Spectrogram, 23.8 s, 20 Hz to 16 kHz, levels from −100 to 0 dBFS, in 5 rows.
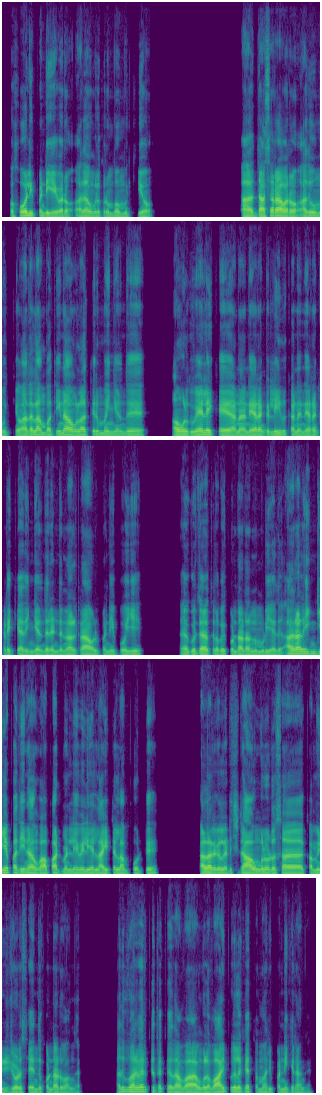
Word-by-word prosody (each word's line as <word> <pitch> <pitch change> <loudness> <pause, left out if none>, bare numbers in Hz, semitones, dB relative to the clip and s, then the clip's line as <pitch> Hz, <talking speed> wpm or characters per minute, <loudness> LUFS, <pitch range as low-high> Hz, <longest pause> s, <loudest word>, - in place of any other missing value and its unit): ஹ் 115 - -6
ஹோலி 155 +1 +5
பண்டிகை 125 -3 +1
வரும், 110 +1 -2
அது 115 +2 +1
அவங்களுக்கு 115 -1 -3
ரொம்ப 125 +2 -3
முக்கியம். 105 -1 -5 1.4
அ - - +4 0.2
தசரா 145 -1 +5
வரும், 110 -1 +2
அதுவும் 125 +2 0
முக்கியம். 115 +2 -4
அதெல்லாம் 145 +4 +2
பாத்தீங்கன்னா, 140 +2 +1
அவங்களலா 135 +1 +2
திரும்ப 140 0 -2
இங்கேருந்து 130 +2 -3 0.6
அவங்களுக்கு 130 -2 +2
வேலைக்கான 135 -5 +3
நேரம் 130 0 +3
லீவுக்கான 135 -4 -2
நேரம் 125 -3 -2
கிடைக்காது. 115 -1 -3
இங்க 105 - -6
இருந்து 115 +1 -3
2 110 0 -3
நாள் 120 -1 -1
ட்ராவல் 115 0 0
பண்ணி 110 -1 -6
போயி, 110 +2 -2 0.7
அ 105 -1 -1
குஜராத்துல 120 -1 0
போய் 120 - -4
கொண்டாடணும் 110 0 -1
முடியாது. 95 -1 -3
அதனால 155 +2 +4
இங்கேயே 155 +3 +1
பாத்தீங்கன்னா, 140 +2 +2
அவங்க 130 - +2
அப்பார்ட்மெண்ட்லேயே 130 -1 -1
வெளிய 130 +1 +1
லைட்டெல்லாம் 120 -1 0
போட்டு 120 +1 -3 0.8
கலர்கள் 125 -2 +4
அடிச்சுட்டு 135 +5 -2
அவங்களோட 130 0 +2
ச - - -1 0.4
கம்யூனிட்டியோடு 120 0 -1
சேந்து 115 -1 -2
கொண்டாடுவாங்க. 100 -1 -4 0.6
அது 150 - -2
வரவேற்கத்தக்கது 150 -4 -1
தான். 110 0 +1
அவங்கள 115 +2 +1
வாய்ப்புகளுக்கு 145 +2 +2
ஏத்த 115 -1 -14
மாதிரி 120 +1 -4
பண்ணிக்கிறாங்க. 105 -4 -6
120 Hz, 150 wpm, -22 LUFS, 115-135 Hz, 1.4 s, ஹோலி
